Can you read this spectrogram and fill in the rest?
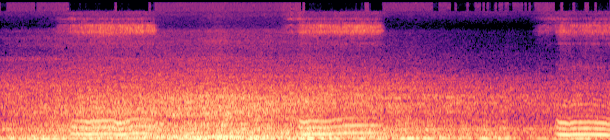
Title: My cat snoring.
